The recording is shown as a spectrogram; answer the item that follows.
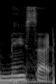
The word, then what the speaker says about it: Mesa: I know, it looks like Mesa. It's pronounced Mesa, Arizona.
